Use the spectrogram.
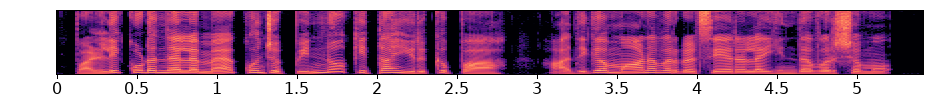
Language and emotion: Tamil, sad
